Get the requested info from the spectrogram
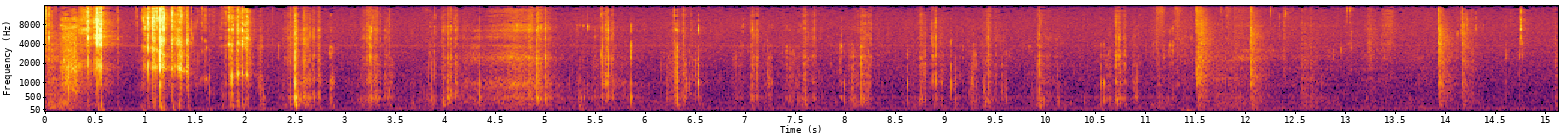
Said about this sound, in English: Got the baby carrots. Crunchy, delicious. I'm gonna finish this giant butter bread. Baby carrot. Ready? For some chewing ASMR.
